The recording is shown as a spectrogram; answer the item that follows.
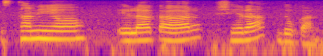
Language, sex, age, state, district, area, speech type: Bengali, female, 60+, West Bengal, Kolkata, urban, read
